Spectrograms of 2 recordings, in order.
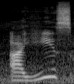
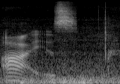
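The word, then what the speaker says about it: Ais: fiercest early Florida tribes I believe the original tribe pronunciation is AES or eyes they consisted of several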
